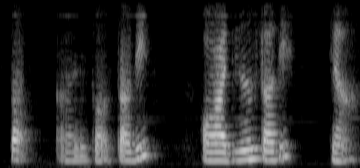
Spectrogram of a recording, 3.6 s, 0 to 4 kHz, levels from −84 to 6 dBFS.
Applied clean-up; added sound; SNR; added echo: neural mask model DeepFilterNet 3.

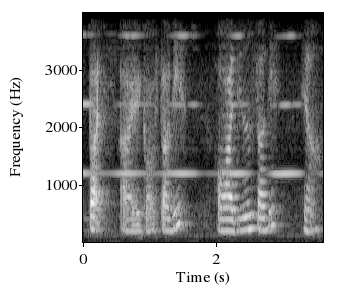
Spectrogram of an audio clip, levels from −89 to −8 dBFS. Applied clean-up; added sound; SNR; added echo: none; Wind instrument, woodwind instrument; 10 dB; reverberation time 0.3 s.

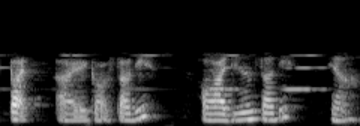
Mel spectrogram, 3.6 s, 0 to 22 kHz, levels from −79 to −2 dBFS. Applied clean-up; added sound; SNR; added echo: classical method WPE with log-MMSE.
